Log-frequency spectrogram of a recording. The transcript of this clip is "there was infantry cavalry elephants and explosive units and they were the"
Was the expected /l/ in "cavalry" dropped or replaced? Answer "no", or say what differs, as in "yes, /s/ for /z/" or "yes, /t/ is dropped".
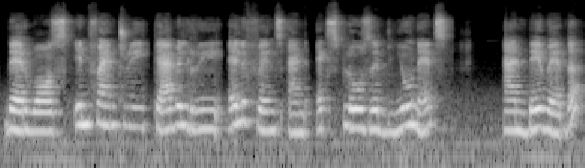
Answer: no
